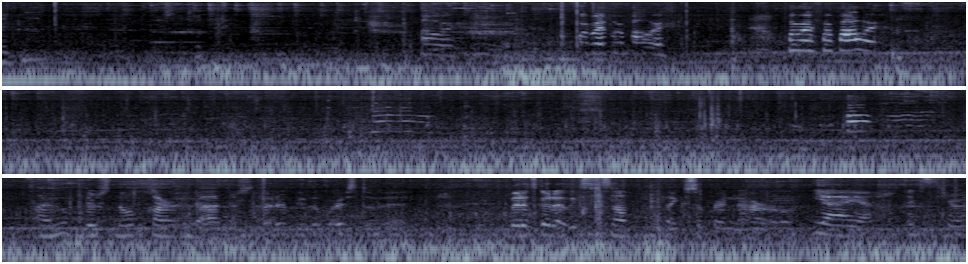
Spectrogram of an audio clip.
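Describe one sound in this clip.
A car engine rumbles steadily while driving on a rough road.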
